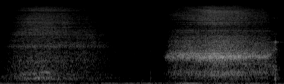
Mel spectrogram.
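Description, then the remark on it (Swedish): A long, airy breath in through the nose, then a brief pause, followed by a second, stronger and hissier breath swelling. No talking, just steady breathing sounds. “Andas så ska det, du se att det går över. Det här brukar jag alltid säga till mina patienter. In genom näsan.”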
